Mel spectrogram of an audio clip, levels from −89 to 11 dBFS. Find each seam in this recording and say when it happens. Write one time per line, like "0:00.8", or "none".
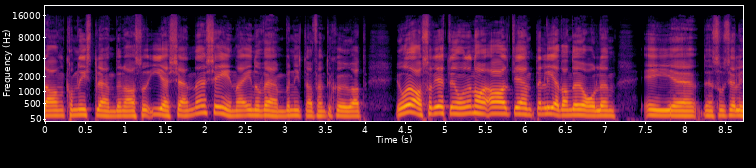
none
